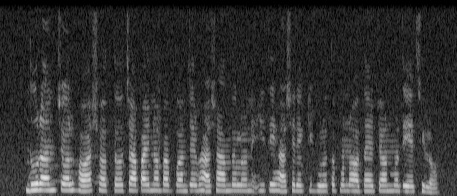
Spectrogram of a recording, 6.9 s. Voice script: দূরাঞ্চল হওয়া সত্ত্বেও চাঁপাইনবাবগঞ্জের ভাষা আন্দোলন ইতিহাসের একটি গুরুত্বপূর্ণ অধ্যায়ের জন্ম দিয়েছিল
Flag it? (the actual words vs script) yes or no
no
